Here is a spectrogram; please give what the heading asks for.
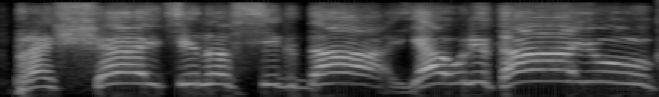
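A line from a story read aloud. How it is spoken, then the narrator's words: Shouting over music. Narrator (Russian): кричала Маргарита, заглушая вальс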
